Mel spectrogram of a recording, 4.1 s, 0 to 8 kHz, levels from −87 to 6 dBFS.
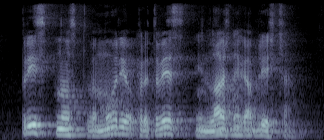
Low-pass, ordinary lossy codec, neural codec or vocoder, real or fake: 7.2 kHz; AAC, 32 kbps; vocoder, 44.1 kHz, 128 mel bands every 512 samples, BigVGAN v2; fake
